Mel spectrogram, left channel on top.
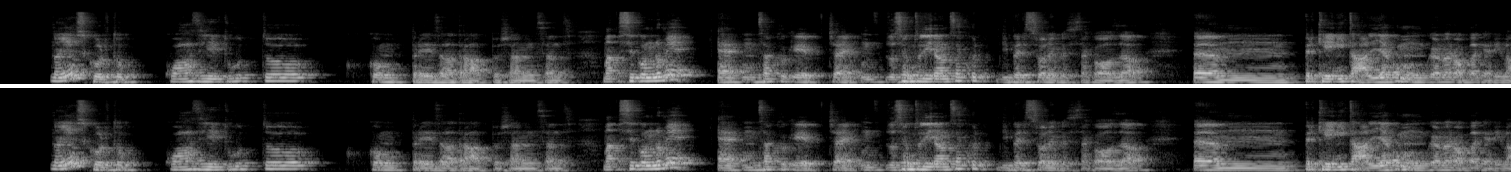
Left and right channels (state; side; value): normal; both; correlation 0.85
